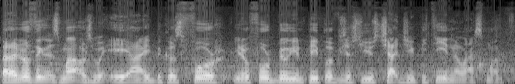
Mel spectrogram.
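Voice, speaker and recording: Talking at a very fast pace with hardly any pauses, a man speaks with a Scottish accent. His pitch is medium with ordinary variation, and noticeable background noise is present. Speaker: AI and learning technology expert. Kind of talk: interview. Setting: filmed at a conference.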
